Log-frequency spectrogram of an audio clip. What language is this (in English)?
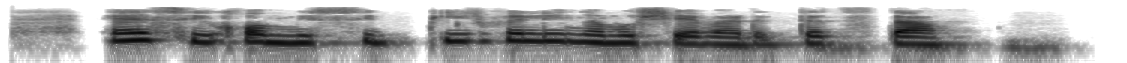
Georgian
